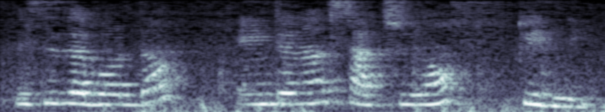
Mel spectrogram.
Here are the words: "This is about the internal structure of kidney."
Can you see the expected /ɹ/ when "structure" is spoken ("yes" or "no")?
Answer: no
